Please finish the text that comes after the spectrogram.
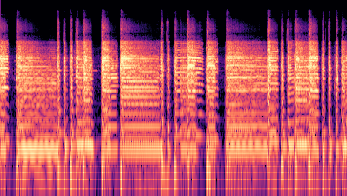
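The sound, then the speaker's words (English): Loud, distorted electric guitar plays sustained chords broken by sudden, choppy stops, each cut ending cleanly with no lingering echo or reverb tail, with the Holy Grail reverb pedal switched off for this one part of a band's song. The guitar plays alone, with no voices. “Be as dry as possible, yeah.”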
